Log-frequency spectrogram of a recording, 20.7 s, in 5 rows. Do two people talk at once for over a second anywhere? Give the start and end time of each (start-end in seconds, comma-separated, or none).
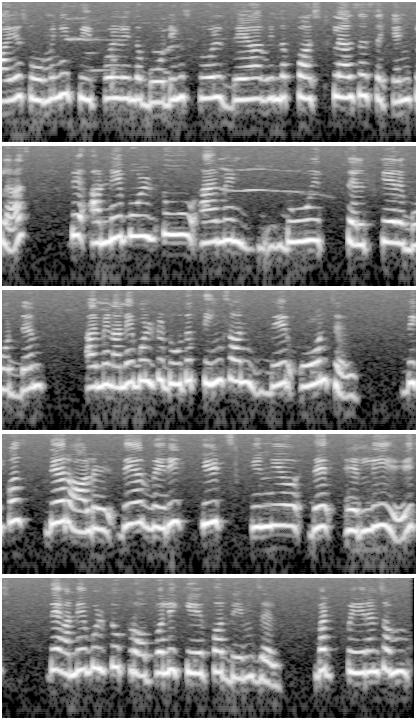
none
